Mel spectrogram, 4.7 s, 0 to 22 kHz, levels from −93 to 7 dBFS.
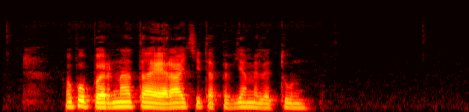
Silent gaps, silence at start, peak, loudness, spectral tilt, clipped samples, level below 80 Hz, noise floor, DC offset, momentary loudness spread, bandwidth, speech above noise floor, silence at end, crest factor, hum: none; 0.65 s; -6 dBFS; -24 LUFS; -9 dB/octave; under 0.1%; -66 dBFS; -77 dBFS; under 0.1%; 14 LU; 9.6 kHz; 54 dB; 1.6 s; 20 dB; none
